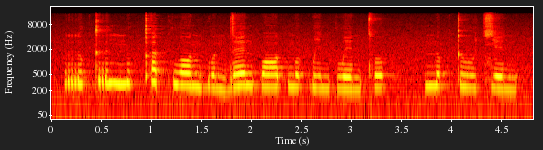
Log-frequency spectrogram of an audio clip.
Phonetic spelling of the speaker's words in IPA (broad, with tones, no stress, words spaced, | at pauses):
ru˦˥k̚trɯ˥˩ŋmu˥˩k̚ pʰa˥˩t̚kwɔː˧nbo˨˩n dɛː˥˩ŋpɔː˦˥t̚ ŋo˦˥k̚wi˧nkwe˧ntʰo˥˩k̚ | no˦˥k̚tuː˧t͡ɕe˧n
